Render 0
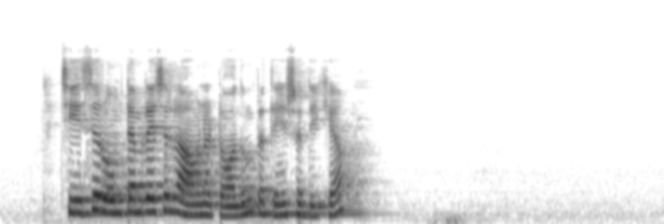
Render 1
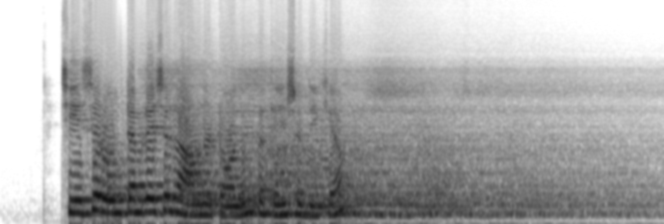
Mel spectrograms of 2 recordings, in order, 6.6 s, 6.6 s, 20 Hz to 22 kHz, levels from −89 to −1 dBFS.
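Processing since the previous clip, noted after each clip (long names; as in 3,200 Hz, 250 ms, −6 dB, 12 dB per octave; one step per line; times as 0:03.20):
leveller curve on the samples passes 3
feedback delay with all-pass diffusion 1,007 ms, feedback 52%, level −10 dB
level +4 dB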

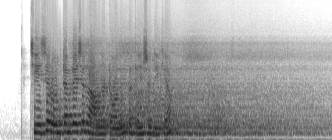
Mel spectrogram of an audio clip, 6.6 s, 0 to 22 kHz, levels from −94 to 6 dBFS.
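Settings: no processing that can be heard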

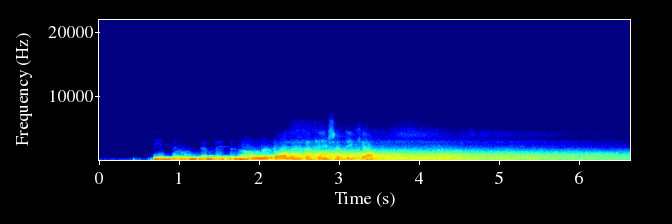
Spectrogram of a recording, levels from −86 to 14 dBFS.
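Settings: low-pass filter sweep 200 Hz → 940 Hz, 0:01.63–0:02.47
level −4 dB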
